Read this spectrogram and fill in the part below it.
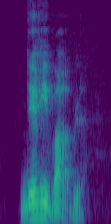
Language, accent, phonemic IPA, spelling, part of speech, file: French, France, /de.ʁi.vabl/, dérivable, adjective, LL-Q150 (fra)-dérivable.wav
- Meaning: 1. derivable 2. differentiable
